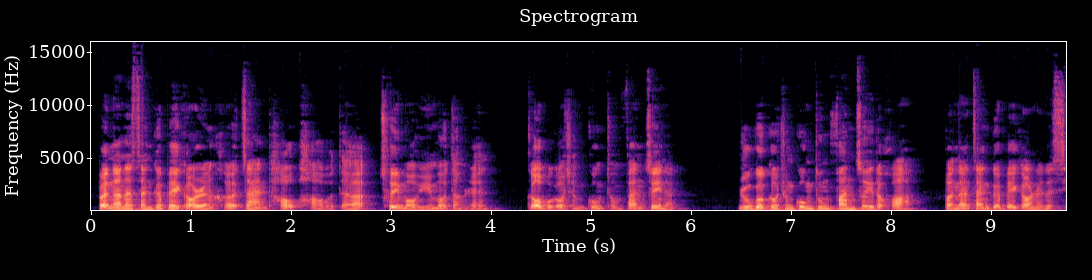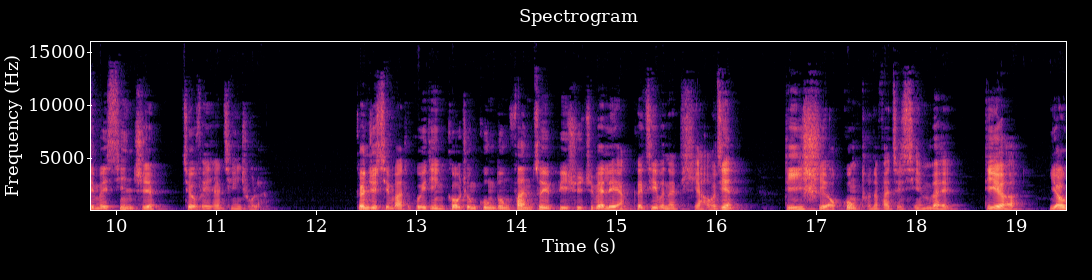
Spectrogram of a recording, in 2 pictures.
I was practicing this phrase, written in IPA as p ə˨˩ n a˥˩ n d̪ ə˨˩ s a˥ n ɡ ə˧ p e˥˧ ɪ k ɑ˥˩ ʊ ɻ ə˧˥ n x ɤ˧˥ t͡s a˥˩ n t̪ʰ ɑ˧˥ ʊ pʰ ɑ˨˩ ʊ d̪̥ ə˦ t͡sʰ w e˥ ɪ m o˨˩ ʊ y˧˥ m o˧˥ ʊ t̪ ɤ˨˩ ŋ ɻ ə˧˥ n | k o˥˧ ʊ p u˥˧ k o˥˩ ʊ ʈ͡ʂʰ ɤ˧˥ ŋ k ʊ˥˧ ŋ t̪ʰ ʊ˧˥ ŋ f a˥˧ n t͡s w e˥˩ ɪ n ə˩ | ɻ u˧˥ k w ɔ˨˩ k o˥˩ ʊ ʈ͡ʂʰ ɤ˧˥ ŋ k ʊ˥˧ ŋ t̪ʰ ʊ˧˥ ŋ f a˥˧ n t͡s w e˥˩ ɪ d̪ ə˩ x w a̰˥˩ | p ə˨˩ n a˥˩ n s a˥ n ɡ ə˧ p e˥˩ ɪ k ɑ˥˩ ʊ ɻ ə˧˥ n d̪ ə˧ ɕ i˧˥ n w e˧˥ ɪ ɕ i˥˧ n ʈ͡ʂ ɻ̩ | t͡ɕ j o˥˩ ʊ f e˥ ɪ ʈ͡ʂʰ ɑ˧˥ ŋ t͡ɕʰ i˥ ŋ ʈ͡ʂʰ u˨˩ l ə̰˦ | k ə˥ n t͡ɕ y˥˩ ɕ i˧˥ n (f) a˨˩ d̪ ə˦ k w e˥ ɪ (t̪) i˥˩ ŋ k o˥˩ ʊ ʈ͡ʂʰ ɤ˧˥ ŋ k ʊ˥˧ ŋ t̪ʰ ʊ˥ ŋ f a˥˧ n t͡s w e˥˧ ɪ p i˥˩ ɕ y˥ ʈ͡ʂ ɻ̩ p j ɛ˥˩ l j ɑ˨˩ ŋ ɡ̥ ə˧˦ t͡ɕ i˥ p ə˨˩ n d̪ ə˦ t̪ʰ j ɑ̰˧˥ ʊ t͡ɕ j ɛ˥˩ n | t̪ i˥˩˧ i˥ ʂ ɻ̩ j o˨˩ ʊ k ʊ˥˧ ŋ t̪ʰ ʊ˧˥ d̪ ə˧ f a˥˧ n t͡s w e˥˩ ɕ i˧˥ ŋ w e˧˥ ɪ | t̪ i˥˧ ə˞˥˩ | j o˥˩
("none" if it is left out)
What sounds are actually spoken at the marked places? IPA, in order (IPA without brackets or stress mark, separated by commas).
f, t̪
